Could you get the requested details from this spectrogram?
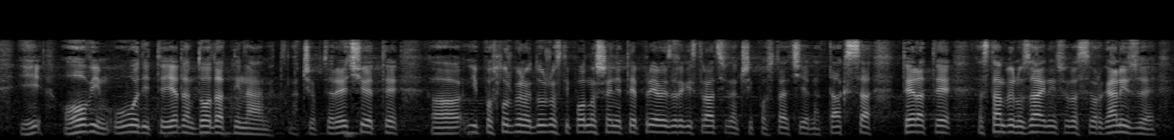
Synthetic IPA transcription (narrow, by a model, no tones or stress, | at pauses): i | o̞ʋimuʋo̞d̪it̪e̞je̞d̪and̪o̞d̪aːt̪ninaːme̞d̪znaːt͡ʃio̞p̚t̪e̞ɾe̞t͡ɕuje̞t̪e̞ | ipo̞slˠuʒbe̞no̞jd̪uːʒnost̪ipo̞d̪noʃeɲe̞t̪e̞ːpɾijaʋe̞zaɾeɡist̪ɾaːt̪sijuznat͡ʃipost̪o̞jat͡ɕijed̪nat̪aksat̪e̞ɾat̪e̞st̪ambe̞nuzaje̞d̪nit̪sud̪ase̞o̞ɾɡanizuje̞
